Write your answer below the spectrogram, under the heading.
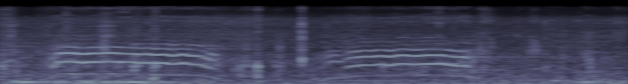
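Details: Nursing Rottweiler puppies with their black mother, whose milk supply is low. Two drawn-out, arched whines, each about a second long and separated by a pause, sound over a faint low background hum.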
